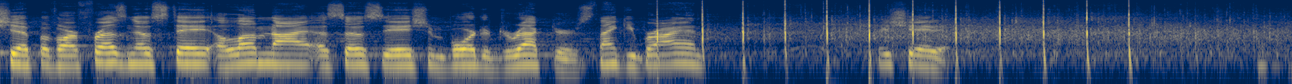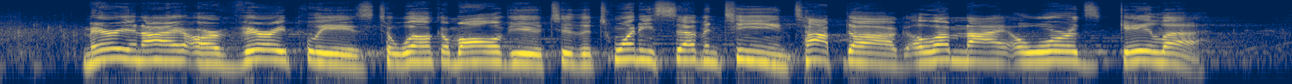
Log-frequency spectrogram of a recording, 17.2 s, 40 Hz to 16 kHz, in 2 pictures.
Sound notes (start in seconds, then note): 4.6 applause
